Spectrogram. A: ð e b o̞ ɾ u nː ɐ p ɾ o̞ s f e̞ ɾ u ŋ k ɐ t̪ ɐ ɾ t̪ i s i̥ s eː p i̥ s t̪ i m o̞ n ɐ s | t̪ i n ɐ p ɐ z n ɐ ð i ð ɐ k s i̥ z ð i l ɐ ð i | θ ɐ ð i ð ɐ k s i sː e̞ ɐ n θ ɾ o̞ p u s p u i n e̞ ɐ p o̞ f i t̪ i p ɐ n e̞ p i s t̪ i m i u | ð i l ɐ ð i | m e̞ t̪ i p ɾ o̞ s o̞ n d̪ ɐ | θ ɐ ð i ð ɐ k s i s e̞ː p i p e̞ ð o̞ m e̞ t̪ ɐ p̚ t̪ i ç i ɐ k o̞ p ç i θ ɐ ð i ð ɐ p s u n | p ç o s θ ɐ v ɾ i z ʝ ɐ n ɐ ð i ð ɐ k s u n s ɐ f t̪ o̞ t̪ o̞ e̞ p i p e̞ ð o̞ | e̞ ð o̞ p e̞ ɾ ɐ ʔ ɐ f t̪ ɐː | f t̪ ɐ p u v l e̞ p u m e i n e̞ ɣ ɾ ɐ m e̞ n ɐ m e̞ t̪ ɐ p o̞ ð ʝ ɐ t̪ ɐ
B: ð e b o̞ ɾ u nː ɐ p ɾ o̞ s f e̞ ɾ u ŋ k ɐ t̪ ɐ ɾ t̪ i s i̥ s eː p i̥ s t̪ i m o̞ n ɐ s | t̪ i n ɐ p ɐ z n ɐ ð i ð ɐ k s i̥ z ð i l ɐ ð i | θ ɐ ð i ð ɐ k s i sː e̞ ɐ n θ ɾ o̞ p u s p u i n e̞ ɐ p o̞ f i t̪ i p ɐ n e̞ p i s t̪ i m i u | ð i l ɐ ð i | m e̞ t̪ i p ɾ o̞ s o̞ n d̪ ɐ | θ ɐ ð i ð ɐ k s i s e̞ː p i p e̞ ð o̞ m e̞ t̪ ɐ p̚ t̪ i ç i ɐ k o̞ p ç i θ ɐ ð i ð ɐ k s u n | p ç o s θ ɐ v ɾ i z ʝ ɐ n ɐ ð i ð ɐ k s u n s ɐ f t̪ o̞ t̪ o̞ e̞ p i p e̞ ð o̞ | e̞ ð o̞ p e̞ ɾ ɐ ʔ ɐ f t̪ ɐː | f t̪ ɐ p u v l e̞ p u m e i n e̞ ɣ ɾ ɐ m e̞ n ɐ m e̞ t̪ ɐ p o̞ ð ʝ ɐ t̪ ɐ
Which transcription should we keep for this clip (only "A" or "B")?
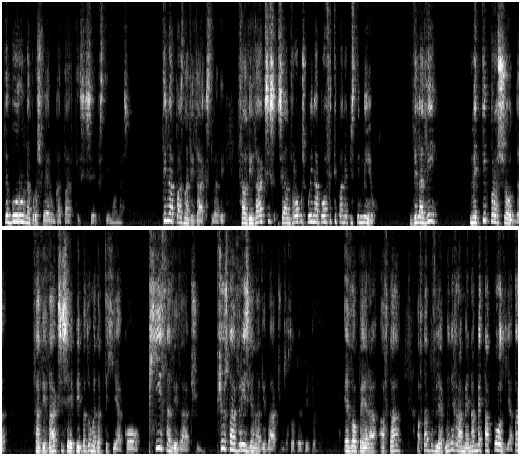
B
